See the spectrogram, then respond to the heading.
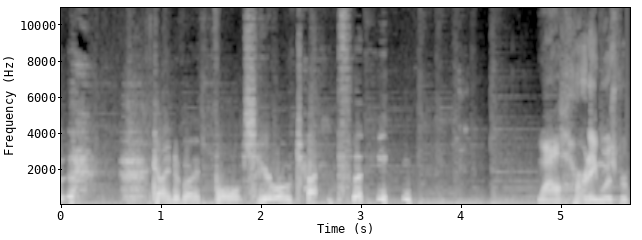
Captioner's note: laughs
